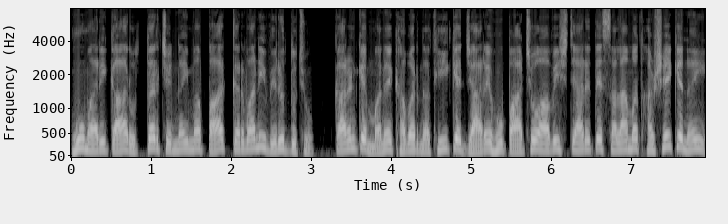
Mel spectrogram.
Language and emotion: Gujarati, fearful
